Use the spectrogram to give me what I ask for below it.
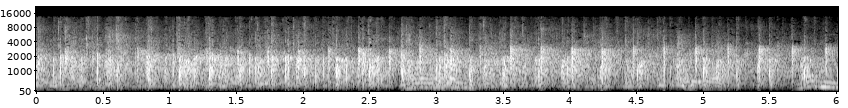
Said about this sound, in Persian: شما هم تجلیل بکنید ازشون. من چجوری میتونید تجلیل بکنید؟ با دست زدن.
